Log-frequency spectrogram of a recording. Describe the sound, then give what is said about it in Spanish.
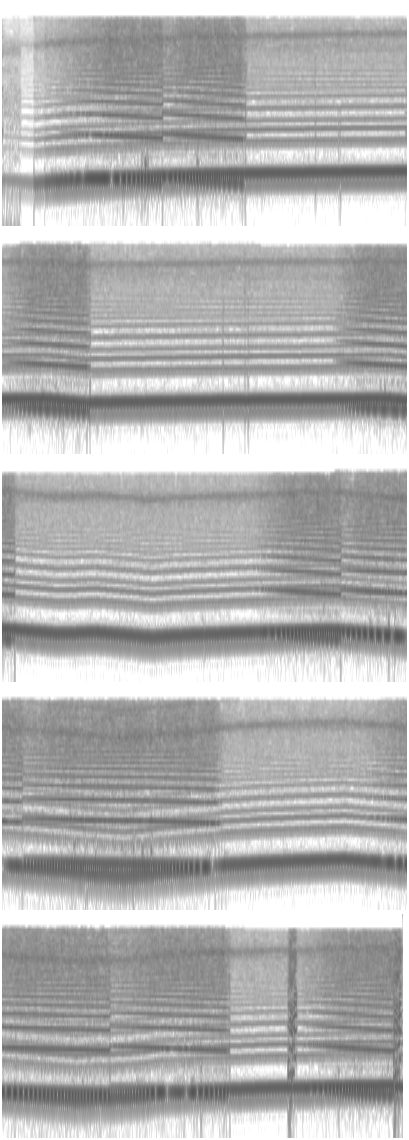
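Retro video game music plays continuously, a bright buzzy synthesized melody over a steady electronic bass line, with gliding pitch sweeps and repeating phrases every couple of seconds. No one speaks. “Vamos a escuchar este juego.”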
